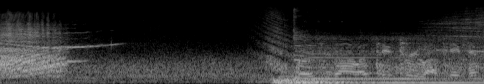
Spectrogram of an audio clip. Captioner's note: shot whistling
